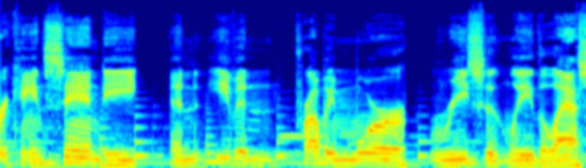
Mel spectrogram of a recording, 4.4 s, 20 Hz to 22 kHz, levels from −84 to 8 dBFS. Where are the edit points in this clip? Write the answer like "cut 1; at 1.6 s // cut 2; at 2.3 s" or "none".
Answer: cut 1; at 1.2 s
